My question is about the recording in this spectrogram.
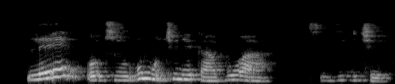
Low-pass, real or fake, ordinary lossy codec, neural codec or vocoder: none; fake; none; codec, 16 kHz, 8 kbps, FunCodec, trained on Chinese and English, 25 frames a second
